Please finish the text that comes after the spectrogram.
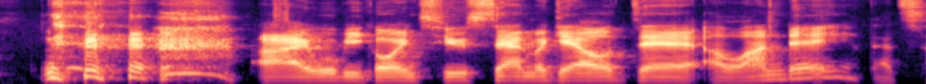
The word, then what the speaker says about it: San Miguel de Allende: out to Mexico I will be going to San Miguel de Allende that's how you pronounce it and it is an event that's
